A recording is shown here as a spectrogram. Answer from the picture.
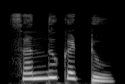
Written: ಸಂದುಕಟ್ಟು

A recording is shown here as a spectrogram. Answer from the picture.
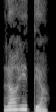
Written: ರಾಹಿತ್ಯ

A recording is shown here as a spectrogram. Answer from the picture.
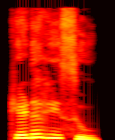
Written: ಕಡೆಹಾಸು

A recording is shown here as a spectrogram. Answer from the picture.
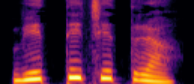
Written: ಭಿತ್ತಿಚಿತ್ರ

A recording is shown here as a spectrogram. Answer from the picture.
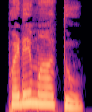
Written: ಪಟುಮತಿ

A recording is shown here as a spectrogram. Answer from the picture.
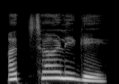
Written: ಅಚ್ಚಾಳಿಕೆ

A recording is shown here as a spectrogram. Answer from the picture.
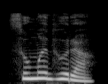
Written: ಸಮುದ್ರ

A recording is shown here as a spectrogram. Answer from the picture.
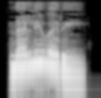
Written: ನಲವರಿ

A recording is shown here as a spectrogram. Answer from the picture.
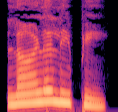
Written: ಲಾಳಲಿಪಿ

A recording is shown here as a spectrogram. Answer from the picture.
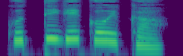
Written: ಕುತ್ತಿಗೆಗೊಯ್ಕ

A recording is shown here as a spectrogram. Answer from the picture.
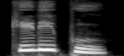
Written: ಘಾಟುಪ್ಪು

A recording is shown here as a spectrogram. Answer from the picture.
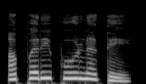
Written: ಅಪರಿಪೂರ್ಣತೆ

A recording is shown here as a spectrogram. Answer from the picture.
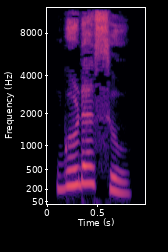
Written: ಗುಡಸು

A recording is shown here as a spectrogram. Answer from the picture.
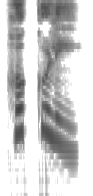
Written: ಹೊಕ್ಕುಳಿ

